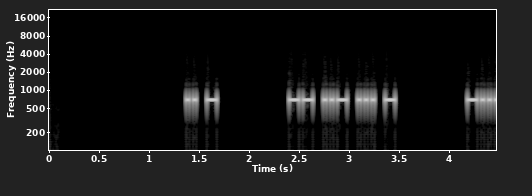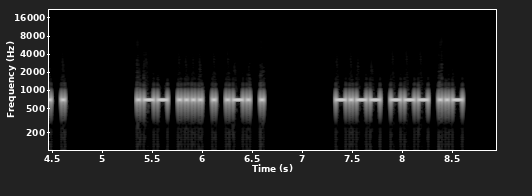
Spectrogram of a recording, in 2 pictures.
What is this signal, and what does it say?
Morse code, heard as a keyed tone, about 36 wpm, 700 Hz. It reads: IT MUST BE WHERE YOU
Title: 3x Word-Spacing - Sentences from Top 200 Words - 35wpm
